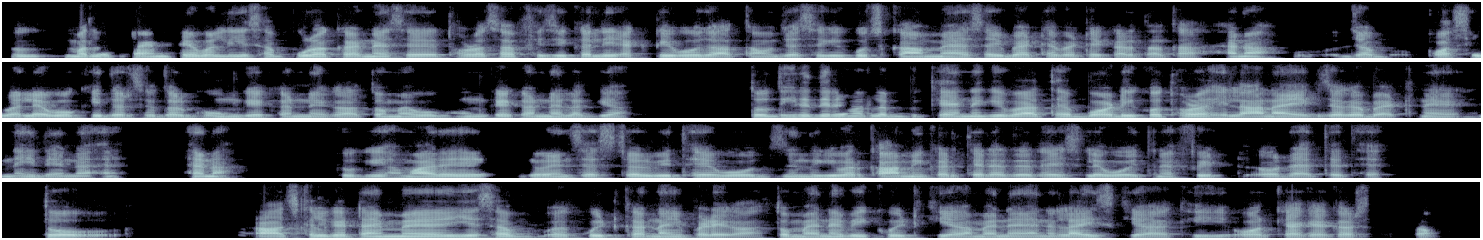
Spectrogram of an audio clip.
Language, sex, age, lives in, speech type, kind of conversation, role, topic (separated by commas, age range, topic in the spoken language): Hindi, male, 25-29, India, conversation, podcast, guest, Neend sudharne ke liye tum kaun-kaun se simple tareeke apnaate ho?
